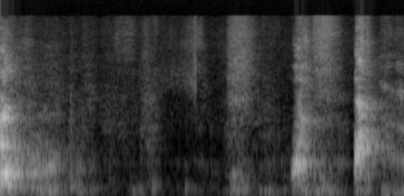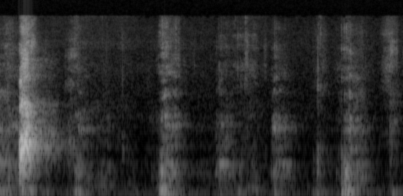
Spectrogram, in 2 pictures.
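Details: A Shar Pei and a Boston Terrier bark and growl in short bursts during their rough nightly after-dinner play.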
